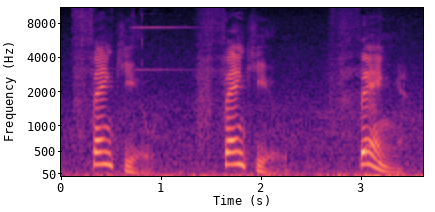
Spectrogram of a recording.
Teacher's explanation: On the other hand, unvoiced or soft would be like thank you or the word thing. So here I'm sticking out my tongue, I'm blowing, but I'm not doing any vibration.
